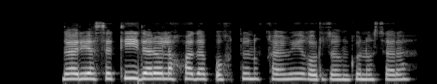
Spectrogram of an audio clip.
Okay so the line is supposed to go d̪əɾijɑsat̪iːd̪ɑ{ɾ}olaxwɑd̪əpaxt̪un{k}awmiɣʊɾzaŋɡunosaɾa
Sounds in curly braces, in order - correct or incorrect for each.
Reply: correct, incorrect

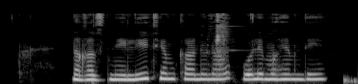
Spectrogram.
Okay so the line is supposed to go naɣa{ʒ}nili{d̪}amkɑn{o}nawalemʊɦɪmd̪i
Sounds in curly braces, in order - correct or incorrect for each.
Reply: incorrect, incorrect, incorrect

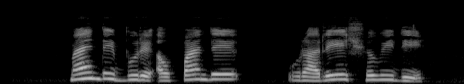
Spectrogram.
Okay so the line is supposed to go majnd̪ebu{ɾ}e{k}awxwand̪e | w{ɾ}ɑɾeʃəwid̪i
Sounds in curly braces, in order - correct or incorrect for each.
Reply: correct, incorrect, correct

